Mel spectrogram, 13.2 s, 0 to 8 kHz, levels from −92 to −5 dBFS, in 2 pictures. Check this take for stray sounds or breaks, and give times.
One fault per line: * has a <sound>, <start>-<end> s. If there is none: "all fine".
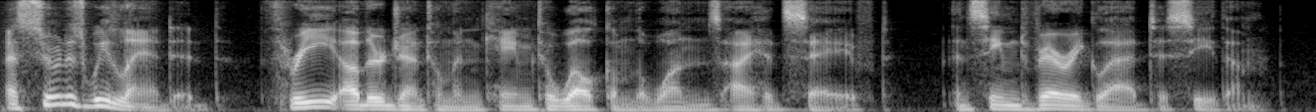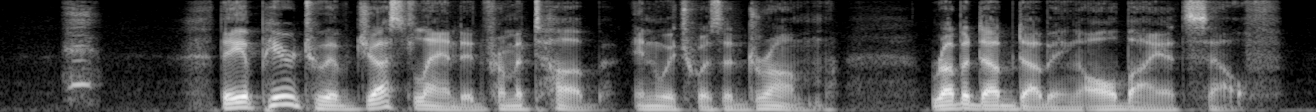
* has a breath, 6.9-7.1 s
